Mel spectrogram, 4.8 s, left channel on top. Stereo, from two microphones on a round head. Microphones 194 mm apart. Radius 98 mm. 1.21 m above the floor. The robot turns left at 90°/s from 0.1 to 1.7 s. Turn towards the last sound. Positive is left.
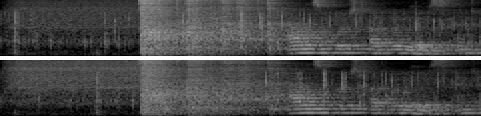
turn(degrees=70)  # may be behind; listen again after turning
